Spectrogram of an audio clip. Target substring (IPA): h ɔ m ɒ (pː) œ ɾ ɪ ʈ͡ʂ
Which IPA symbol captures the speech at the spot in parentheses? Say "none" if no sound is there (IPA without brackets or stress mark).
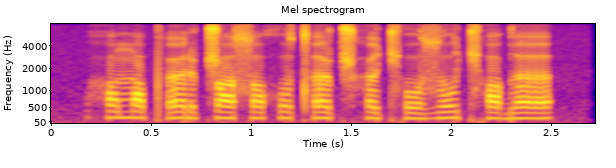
pʼ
